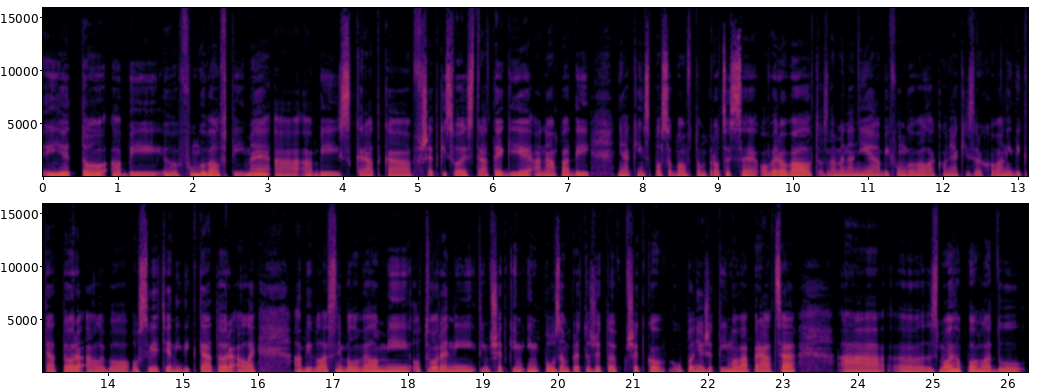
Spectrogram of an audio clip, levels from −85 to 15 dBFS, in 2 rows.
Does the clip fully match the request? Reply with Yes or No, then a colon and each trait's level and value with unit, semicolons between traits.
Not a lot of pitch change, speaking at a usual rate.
Yes: narrow, 1.4 semitones; average, 125 wpm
